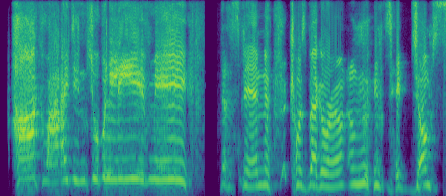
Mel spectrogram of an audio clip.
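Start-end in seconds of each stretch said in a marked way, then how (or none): 0.2-2.8 high, slow, drawn-out mock dramatic shout. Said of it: "he's going like that, just going".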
